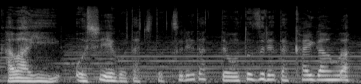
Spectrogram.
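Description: An actress playing a reflective, gentle eighty-year-old woman educator, narrating and talking in a radio drama in a measured, contemplative way. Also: lowish voice, music in the background, natural voice.

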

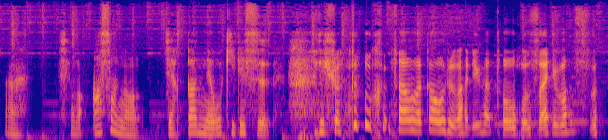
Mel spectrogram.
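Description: A woman hosting a casual morning stream, chatty and quick to giggle as she talks to her listeners. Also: medium pitch, animated, husky, faint music behind. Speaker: online audio show host and voice performer. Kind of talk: casual morning livestream chat.

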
